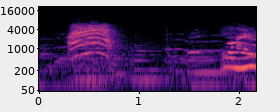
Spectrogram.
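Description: A young child's short, high-pitched squeal, rising and then falling in pitch, lasting about half a second.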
